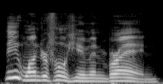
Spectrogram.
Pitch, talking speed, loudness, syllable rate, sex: 170 Hz, 145 wpm, -15 LUFS, 4.6 syllables/s, male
